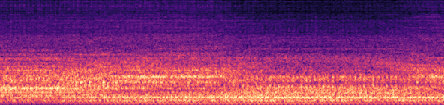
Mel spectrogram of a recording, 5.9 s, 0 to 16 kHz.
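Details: BEKO washing machine, 7 years 8 months old: heavy, even roar with a gritty edge throughout the spin, worn drum bearings.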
